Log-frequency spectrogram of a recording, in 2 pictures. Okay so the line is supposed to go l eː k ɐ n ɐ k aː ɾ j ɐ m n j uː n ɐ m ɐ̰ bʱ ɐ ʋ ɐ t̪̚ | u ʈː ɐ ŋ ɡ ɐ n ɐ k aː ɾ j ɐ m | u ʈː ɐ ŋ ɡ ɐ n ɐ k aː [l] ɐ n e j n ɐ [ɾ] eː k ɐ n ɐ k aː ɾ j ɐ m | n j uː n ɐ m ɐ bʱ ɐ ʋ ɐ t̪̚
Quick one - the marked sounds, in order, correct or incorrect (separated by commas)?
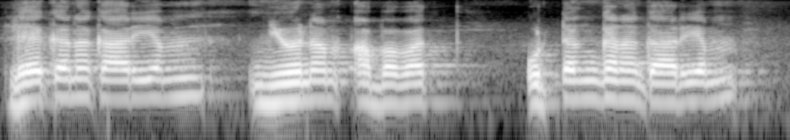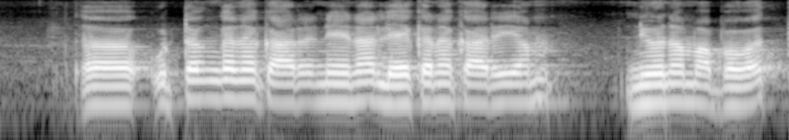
incorrect, incorrect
